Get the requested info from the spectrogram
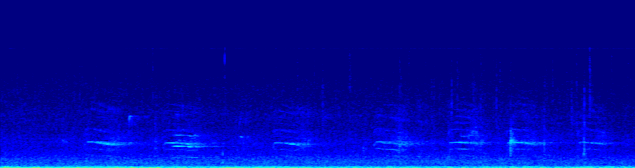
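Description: Small birds chirping in short, repeated calls, about one or two a second, over a steady low hum.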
